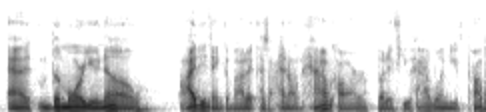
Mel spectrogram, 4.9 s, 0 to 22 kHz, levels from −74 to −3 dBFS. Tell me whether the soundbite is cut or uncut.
cut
